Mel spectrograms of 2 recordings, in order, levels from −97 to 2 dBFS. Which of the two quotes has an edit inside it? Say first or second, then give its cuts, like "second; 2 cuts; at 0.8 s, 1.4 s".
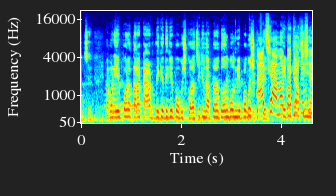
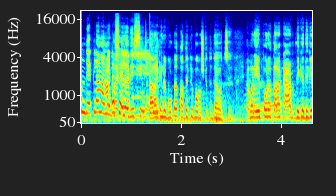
second; 1 cut; at 1.4 s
